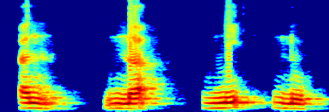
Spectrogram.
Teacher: le noun il vient juste derrière le point de sortie de la lettre lam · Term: la lettre noun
